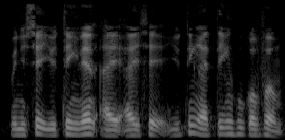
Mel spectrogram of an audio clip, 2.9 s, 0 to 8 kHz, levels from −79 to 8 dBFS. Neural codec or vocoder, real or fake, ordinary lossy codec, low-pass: none; real; MP3, 32 kbps; 7.2 kHz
